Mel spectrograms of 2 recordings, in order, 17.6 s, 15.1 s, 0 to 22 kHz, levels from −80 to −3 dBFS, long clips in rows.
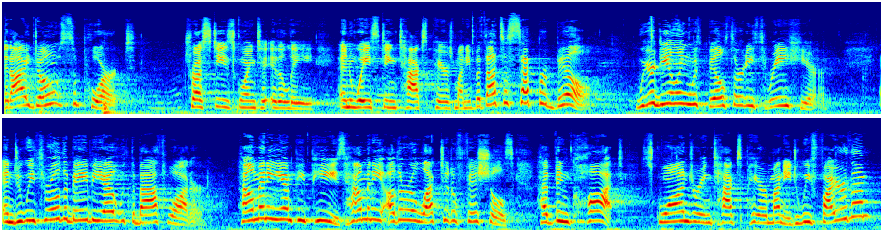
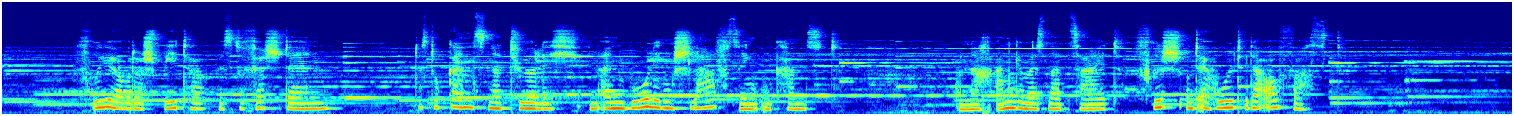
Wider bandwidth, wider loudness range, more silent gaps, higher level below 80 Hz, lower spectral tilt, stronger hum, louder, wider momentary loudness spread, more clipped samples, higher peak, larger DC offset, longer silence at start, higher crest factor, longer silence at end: about the same, 13.5 kHz vs 13.5 kHz; about the same, 3 LU vs 4 LU; neither; first, -42 dBFS vs -60 dBFS; second, -3 dB/octave vs -5 dB/octave; neither; first, -16 LUFS vs -27 LUFS; second, 11 LU vs 16 LU; neither; first, 0 dBFS vs -10 dBFS; neither; about the same, 0 s vs 0 s; about the same, 16 dB vs 18 dB; about the same, 0 s vs 0 s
